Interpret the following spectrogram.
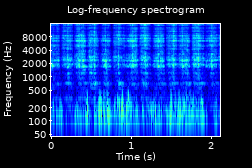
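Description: A wetted sharpening stone rubbed back and forth in quick strokes along the bevel of a steel dodos blade, an oil-palm harvesting chisel, as it is honed.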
